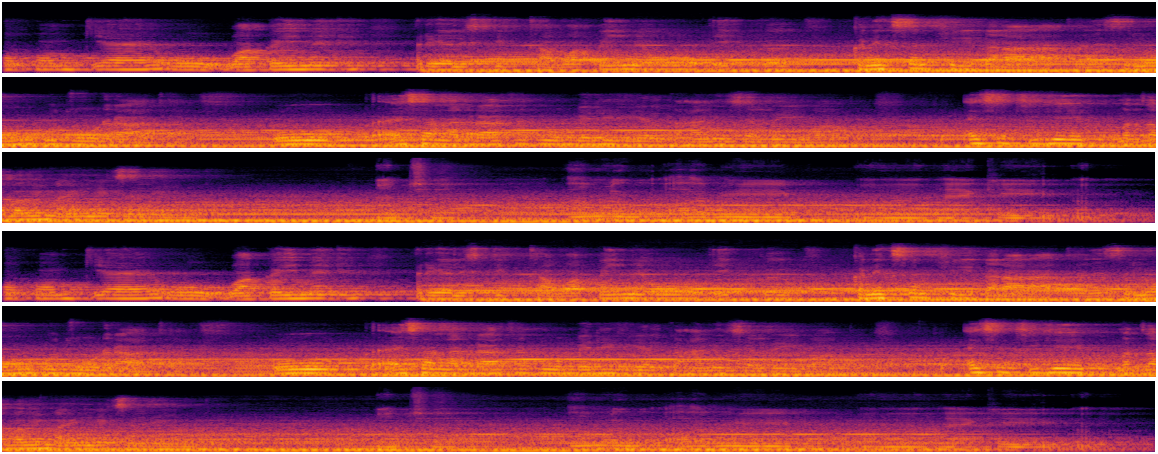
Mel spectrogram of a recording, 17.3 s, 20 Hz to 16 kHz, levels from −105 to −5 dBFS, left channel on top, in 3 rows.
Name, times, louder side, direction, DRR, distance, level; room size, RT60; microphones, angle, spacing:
voice 1, 0.0-1.8 2.1-6.9 7.1-10.0 10.6-12.6, equal, 5° right, 2 dB, 1.1 m, -29 dB
sound 1, 2.1-16.2, equal, 55° right, 6.3 m, -29 dB
voice 2, 13.4-17.0, equal, 20° left, 3 dB, 2.5 m, -35 dB
27.0 x 25.0 x 6.1 m, 2.8 s
head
